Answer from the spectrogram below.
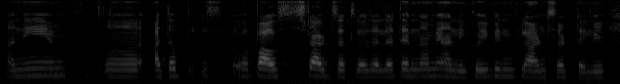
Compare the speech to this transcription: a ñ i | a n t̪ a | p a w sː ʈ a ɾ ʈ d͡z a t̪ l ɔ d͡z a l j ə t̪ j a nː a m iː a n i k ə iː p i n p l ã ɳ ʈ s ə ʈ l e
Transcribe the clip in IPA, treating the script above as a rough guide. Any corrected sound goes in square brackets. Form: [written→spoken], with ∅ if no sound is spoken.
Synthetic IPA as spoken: a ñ i | a [n→∅] t̪ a | p a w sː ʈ a ɾ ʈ d͡z a t̪ l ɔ d͡z a l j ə t̪ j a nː a m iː a n i k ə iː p i n p l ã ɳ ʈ s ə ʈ l [e→i]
